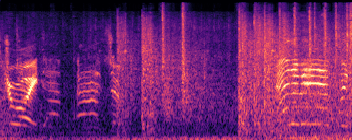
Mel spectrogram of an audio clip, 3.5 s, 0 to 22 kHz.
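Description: A .50 cal machine gun firing in the Company of Heroes 2 strategy video game, steady battle din with rapid fire under a male caster's commentary, fairly distant within the mix.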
